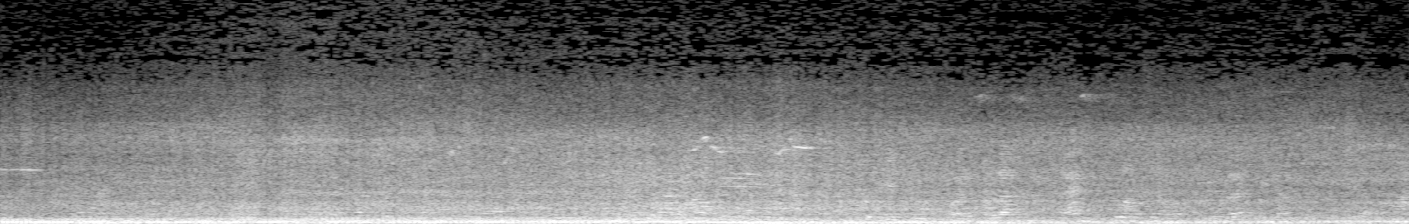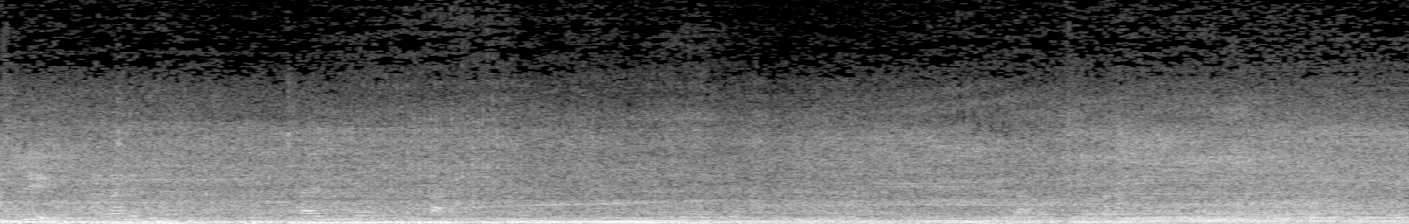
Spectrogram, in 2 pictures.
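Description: Motorbike engines hum and pass by on a road.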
